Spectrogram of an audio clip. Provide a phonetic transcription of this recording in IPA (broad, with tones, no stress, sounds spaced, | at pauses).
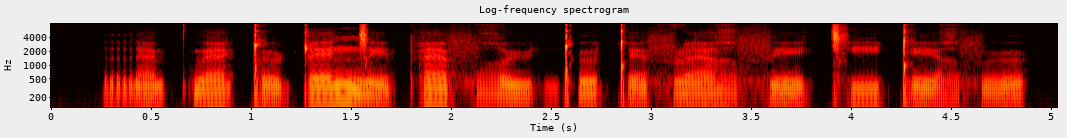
r æ˨ kʷʼ æ˦˥ ǃ ɵ˨˩˦ ʈ ɛ˦˥ ŋ͡ǀ e˨˩˦ pʰ æ˦˥ f ʁ ʉ˨˩˦ ǃʼ ɵ˦˥ ǃ ɛ˨ f ɭ æ˦˥ ʁ f e˨˩˦ ǀʰ i˦˥ ǃ e˨ ʁ f ɵ˩˥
